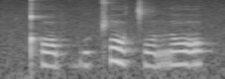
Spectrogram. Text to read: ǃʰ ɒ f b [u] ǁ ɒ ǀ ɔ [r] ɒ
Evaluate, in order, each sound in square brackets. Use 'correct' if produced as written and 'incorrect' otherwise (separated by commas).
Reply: incorrect, correct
